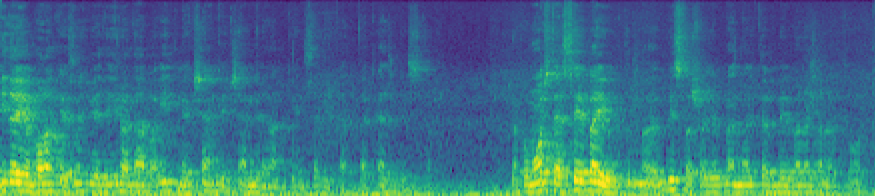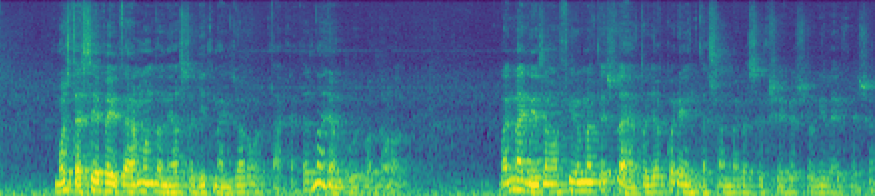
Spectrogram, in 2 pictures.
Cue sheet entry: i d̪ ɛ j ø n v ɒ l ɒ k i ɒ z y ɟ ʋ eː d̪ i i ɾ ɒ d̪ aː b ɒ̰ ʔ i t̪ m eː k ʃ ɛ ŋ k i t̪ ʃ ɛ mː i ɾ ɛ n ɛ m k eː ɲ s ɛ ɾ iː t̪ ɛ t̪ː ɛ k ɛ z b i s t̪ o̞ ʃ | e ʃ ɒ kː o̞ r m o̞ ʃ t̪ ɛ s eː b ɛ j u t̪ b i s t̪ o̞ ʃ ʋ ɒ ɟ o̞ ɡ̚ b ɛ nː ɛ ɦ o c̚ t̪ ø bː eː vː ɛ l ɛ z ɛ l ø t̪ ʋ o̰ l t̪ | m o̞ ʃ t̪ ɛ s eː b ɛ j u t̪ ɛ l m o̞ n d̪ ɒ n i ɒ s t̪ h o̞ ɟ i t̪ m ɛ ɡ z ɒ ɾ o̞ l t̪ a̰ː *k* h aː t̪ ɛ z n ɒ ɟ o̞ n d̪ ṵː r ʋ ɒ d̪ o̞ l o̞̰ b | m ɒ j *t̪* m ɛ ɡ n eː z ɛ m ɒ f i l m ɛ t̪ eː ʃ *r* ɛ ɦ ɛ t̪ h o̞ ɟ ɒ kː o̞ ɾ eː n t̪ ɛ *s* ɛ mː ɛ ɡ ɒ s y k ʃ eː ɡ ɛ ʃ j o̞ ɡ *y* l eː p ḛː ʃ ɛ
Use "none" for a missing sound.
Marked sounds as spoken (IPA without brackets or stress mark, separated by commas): k, d̪, l, s, i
